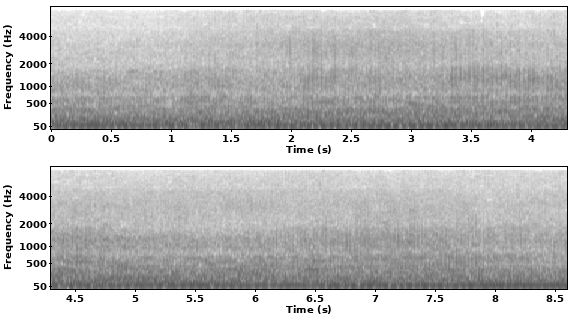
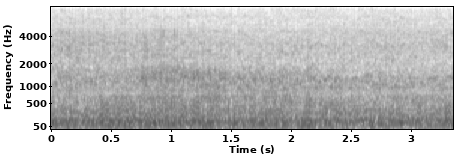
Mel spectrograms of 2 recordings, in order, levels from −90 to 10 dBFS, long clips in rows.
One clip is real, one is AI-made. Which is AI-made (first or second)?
second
